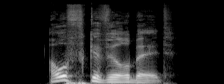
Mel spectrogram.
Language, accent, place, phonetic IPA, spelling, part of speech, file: German, Germany, Berlin, [ˈaʊ̯fɡəˌvɪʁbl̩t], aufgewirbelt, verb, De-aufgewirbelt.ogg
- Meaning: past participle of aufwirbeln - agitated, awhirl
